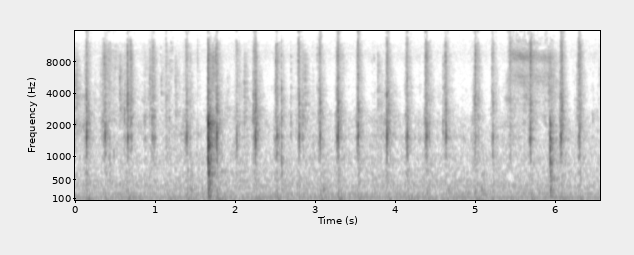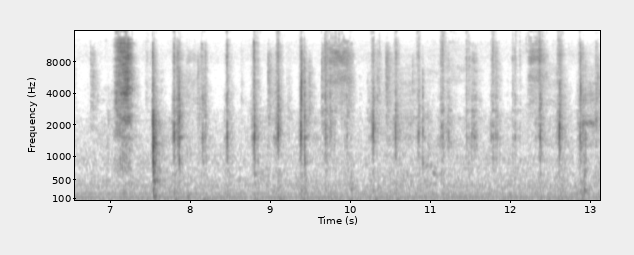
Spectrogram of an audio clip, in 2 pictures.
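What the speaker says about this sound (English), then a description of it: "So we're just gonna chop this up really," A kitchen knife chops fresh sage finely on a cutting board for sheet-pan Thanksgiving stuffing, a quick, steady run of sharp close taps, faint and with no talking.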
